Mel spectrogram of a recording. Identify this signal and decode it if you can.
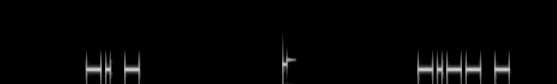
Morse code, heard as a keyed tone, about 25 wpm, 700 Hz. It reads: NT YT
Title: Canadian Provinces and Territories 25wpm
